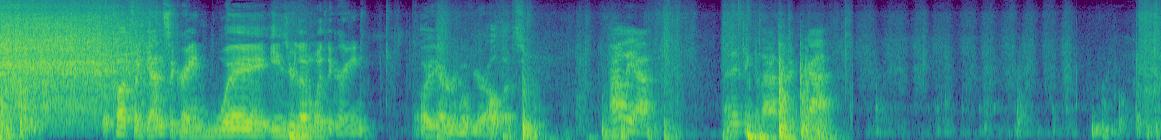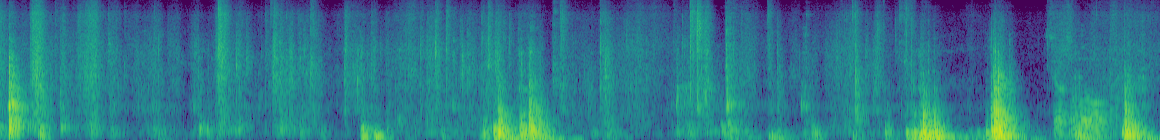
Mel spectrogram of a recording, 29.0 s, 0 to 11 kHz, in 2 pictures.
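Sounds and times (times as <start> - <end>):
heavy thuds: 9.1 - 10.4
knocks and clicks of handling tools: 23.6 - 27.3.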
